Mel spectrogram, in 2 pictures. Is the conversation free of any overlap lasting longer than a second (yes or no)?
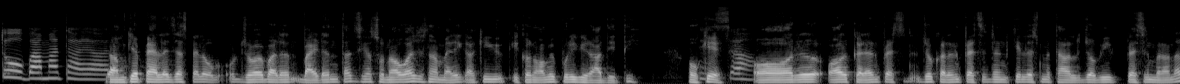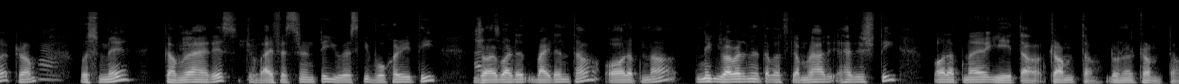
yes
